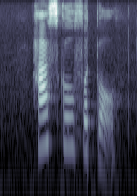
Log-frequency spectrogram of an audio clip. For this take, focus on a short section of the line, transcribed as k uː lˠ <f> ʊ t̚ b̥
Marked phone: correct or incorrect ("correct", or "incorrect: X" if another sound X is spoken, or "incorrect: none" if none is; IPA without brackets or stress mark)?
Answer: correct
